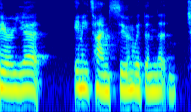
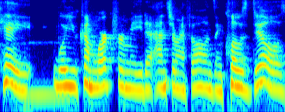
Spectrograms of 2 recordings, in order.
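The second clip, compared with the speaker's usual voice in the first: ordinary delivery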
